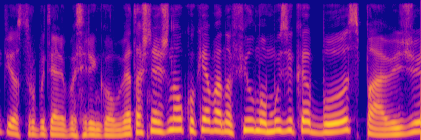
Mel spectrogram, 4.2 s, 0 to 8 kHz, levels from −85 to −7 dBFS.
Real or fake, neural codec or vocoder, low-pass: real; none; 7.2 kHz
